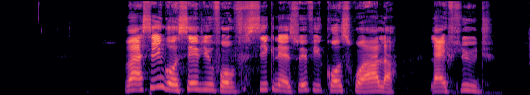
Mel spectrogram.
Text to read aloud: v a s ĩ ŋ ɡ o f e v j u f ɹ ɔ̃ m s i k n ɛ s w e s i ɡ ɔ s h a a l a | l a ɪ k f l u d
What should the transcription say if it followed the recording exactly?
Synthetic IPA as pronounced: v a s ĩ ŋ ɡ o s e v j u f ɹ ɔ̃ m s i k n ɛ s w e f i k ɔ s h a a l a | l a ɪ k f l u d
